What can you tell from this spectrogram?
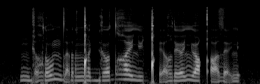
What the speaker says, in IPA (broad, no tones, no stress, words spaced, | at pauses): ŋɡḭʁɾunda̰rŋ͡ǃə ɡʲɔd ʁelʲy ǃʼḛʁɾʲœ lʲuqʼa̰zɛ̰lʲ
